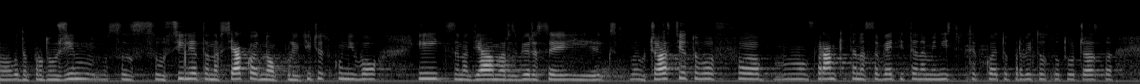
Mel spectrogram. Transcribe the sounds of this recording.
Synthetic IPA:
d̪ɐpɾod̪ɐlˠʒimsəsʊsiliət̪ənɐfsʲjakoɛd̪nɔpolit̪it͡ʃɛskonivɔ | isɛnɐd̪ʲjavɐmɛɾəzbiɾəsɛi | ʊt͡ʃast̪iɛt̪ovəf | fɾamki̥t̪ɛnɐsɐvɛt̪it̪ɛnɐminist̪ɾit̪ɛfkoɛt̪ʊpɾɐvit̪ɛlˠst̪vot̪oːt͡ʃast̪və

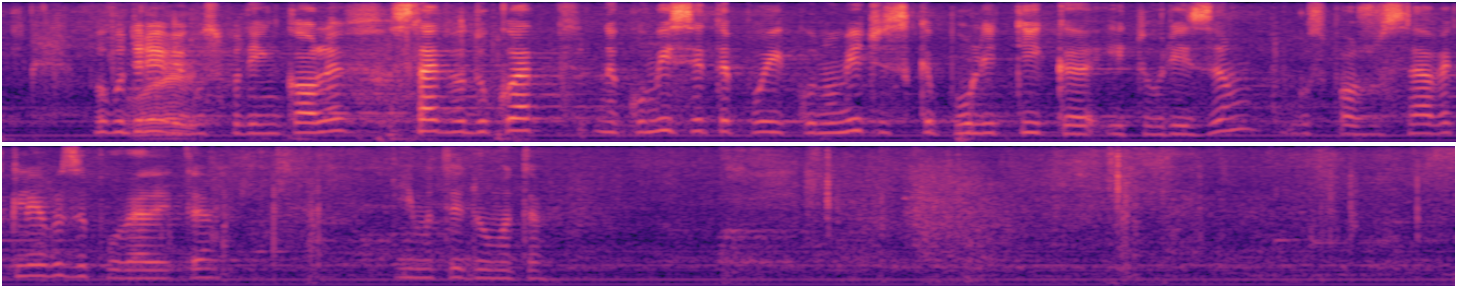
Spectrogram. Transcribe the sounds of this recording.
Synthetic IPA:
blˠəɡod̪ɐɾʲjəviɡospod̪inkɔlɛfslɛd̪vəd̪oklˠat̪nɐkomisiət̪əpoikonomit͡ʃɛskəpolit̪ikəʔit̪ʊɾizəm | ɡospɔʒʊsavɛklʲiɛvəzɐpovʲjad̪əjt̪ɛ | imət̪ɛd̪umət̪ə

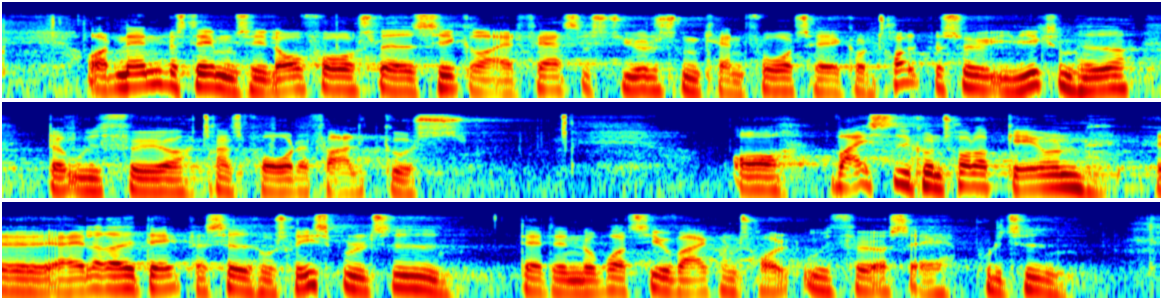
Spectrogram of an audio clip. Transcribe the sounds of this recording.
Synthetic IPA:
ɒ̽d̥enæn̩b̥e̝sd̥em̰l̩səilɒʊfɒːslɛ̰ːð̩ˠse̝ɡ̥ʁɐʔæd̥fæɐsl̩sd̥yɐlsn̩kʰænfɒːt͡sʰɛ̰ːkʰɒ̽nt͡sʰʁɒ̽l̰b̥e̝sø̰ɪiʋiɐɡ̥sɒ̽mɦe̝ð̞̰ˠɐd̥ɑ̈ʔuðˠfø̰ːɐt͡sʰʁɑ̈nsb̥ɒ̰ːd̥æfɑ̈ːlid̥̚ɡ̥ɔs | ɒ̽ʋɑ̈ɪ̰sið̩ˠkʰɒ̽nt͡sʰʁɒ̽lɒ̽b̥̚ɡ̥ɛːʊnæɐæləʁɛːð̞̩ˠid̥ɛ̰ːpʰlæse̝̰ːɐð̩ˠɦɔ̽sʁiːspʰo̝lit͡sʰḭːð̞̩ˠd̥æd̥eno̝pʰʁɑ̈t͡sʰiʊʋɑ̈ɪkʰɒ̽nt͡sʰʁɒ̽l̰uð̞ˠfø̰ːɐsæpʰo̝lit͡sʰḭːð̩

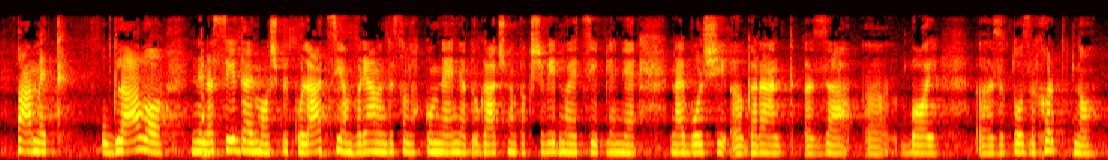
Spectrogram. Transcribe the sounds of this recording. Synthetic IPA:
paːmɛt̪ | uɡlaːʋɔnɛnaseːd̪ajmɔʃpɛkulaːt̪sijamʋɛɾjaːmɛmd̪asɔlaxkoːmnɛːnjad̪ɾuɡaːt͡ʃnaampakʃɛʋeːd̪nɔjɛt̪seːpljɛnjɛnajboːlʃiʔɡaɾant̪za | bɔːj | zat̪oːzaxəɾpt̪nɔ

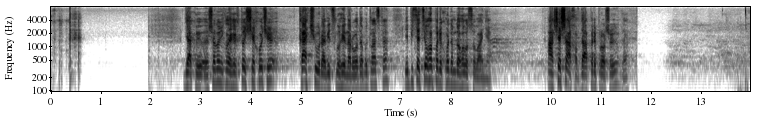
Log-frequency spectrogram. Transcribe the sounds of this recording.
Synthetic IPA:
dʲakʊjʊʃɐnɔwnʲikɔlˠɛɦɪxt̪ɔʃt͡ʃɛxɔt͡ʃɛkɐt͡ʃʲuɾɐʋʲid̪sˠʊɦɪnɐɾɔd̪ɐbʊd̪ʲlˠɑsʲkɐipʲisʲlʲɐt͡sʲɔɦɔpeɾexɔd̪ɪmd̪ɔɦɔlˠɔsʊʋɑnʲːɐ | ɑʃt͡ʃɛʃɑxɐwd̪ɑpeɾepɾɔʃʊjʊd̪ɑ

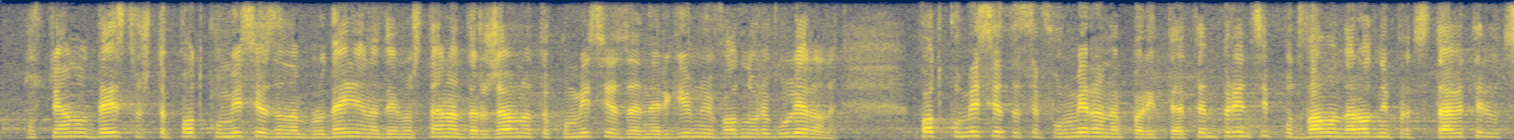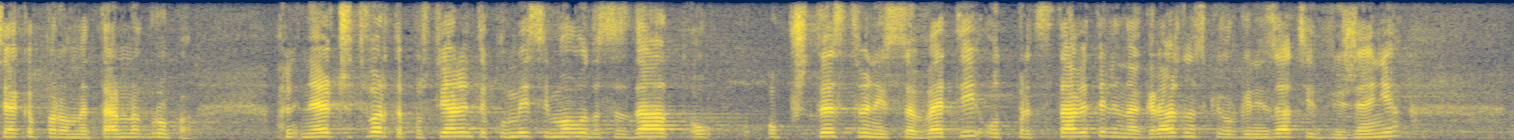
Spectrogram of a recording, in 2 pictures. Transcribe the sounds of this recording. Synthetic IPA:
post̪ojanːod̪ɛjst̪vəʃt̪əpɔt̪komisijəzɐnɐblʲud̪ɛniɛnɐd̪ɛjnost̪anɐd̪əɾʒavnət̪əkomisijəzɐɛnɛɾɡ̟ijnoivɔd̪noɾɛɡʊliɾɐnɛ | pot̪komisijət̪əsɛfoɾmiɾənɐpɐɾit̪ɛt̪ɛnpɾint̪sipːod̪vamɐnɐɾɔd̪nipɾɛt̪st̪avit̪ɛlʲiot̪fsʲakəpɐɾlˠɐmɛnt̪aɾnəɡɾupə | ɐlinɛɛt͡ʃɛt̪vɤɾt̪əpost̪ojanːit̪ɛkomisiːmɔɡəd̪d̪ɐsɐzd̪avət̪ | opʃt̪ɛst̪vɛnisɐvɛt̪iʔot̪̚pɾɛt̪st̪avit̪ɛlʲinɐɡɾaʒd̪ɐnsk̟ʲioɾɡɐnizat̪siːd̪viʒɛnijə

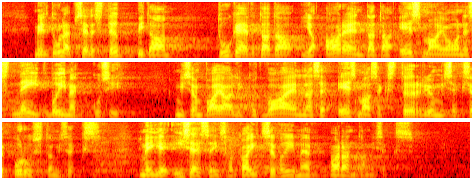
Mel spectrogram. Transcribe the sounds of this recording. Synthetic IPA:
me̞jlt̪ule̞b̥se̞lːe̞st̪ɤpːid̪̥ɑt̪uɡe̞vd̪̥ɑd̪̥ɑjɑʔɑɾe̞nd̪ɑd̪̥ɑʔe̞smɑjo̞ːne̞sne̞jd̪̥vɤ̞jme̞kːusi | miso̞nvɑjɑlikud̪vɑe̞nlɑse̞ʔe̞smɑse̞kst̪ɤrjumise̞ksjɑpuɾust̪ɑmise̞ksme̞jeʔise̞se̞jsvɑkɑjt̪se̞vɤjme̞pɑɾɑnd̪̥ɑmise̞ks

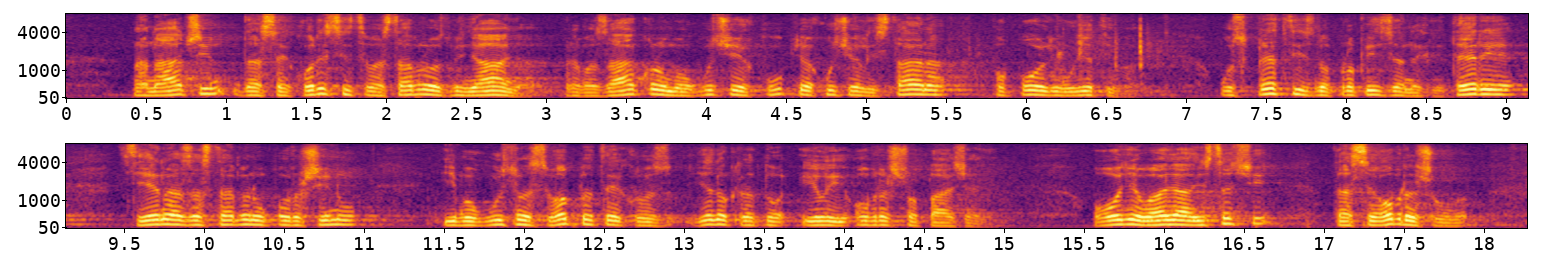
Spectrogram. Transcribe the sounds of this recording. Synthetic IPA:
nanaːt͡ʃind̪ase̞ko̞ɾisnit̪imast̪abenozbɾiɲaːʋaɲa̰pɾe̞mazaːko̞numo̞ɡut͡ɕuje̞kuːpɲakut͡ɕeilist̪aːnapo̞po̞ːʎʲniuːʋje̞t̪ima̰ | uz̥pɾe̞t̪sizno̞pɾo̞piːs̬ane̞kɾit̪e̞ːɾije̞t̪sje̞ːnazast̪abenupo̞ʋɾʃinu | imo̞ɡuːt͡ɕnost̪io̞d̪̚plat̪e̞kɾo̞zje̞d̪no̞kɾat̪no̞iliʔo̞bɾat͡ʃno̞plˠaːt͡ɕaɲe̞̰ | o̞ːʋd̪je̞ʋaʎaist̪at͡ɕid̪̥ase̞o̞bɾat͡ʃuno

